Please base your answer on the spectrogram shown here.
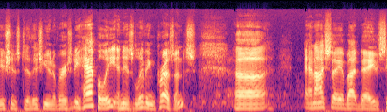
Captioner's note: laughter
